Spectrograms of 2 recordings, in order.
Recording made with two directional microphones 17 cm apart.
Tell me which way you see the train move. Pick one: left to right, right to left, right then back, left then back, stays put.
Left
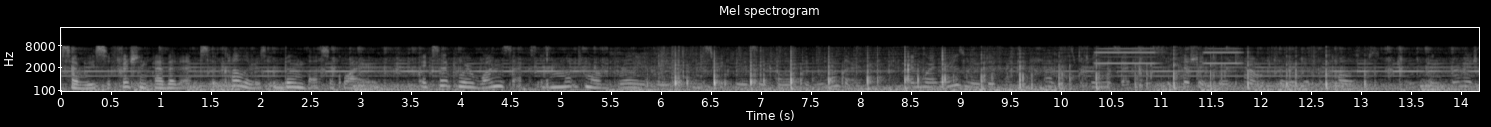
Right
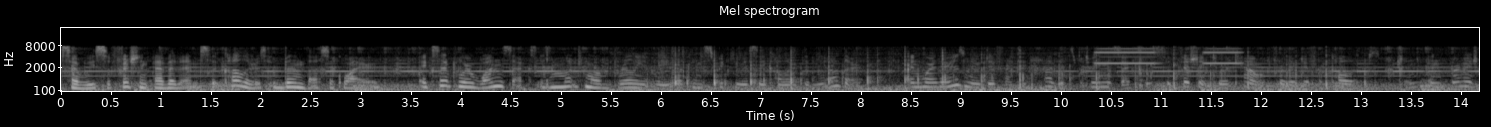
stays put.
